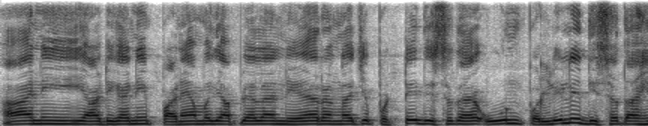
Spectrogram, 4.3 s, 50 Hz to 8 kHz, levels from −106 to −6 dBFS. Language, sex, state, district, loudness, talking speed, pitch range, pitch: Marathi, male, Maharashtra, Sindhudurg, -14 LUFS, 195 wpm, 190-200 Hz, 195 Hz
